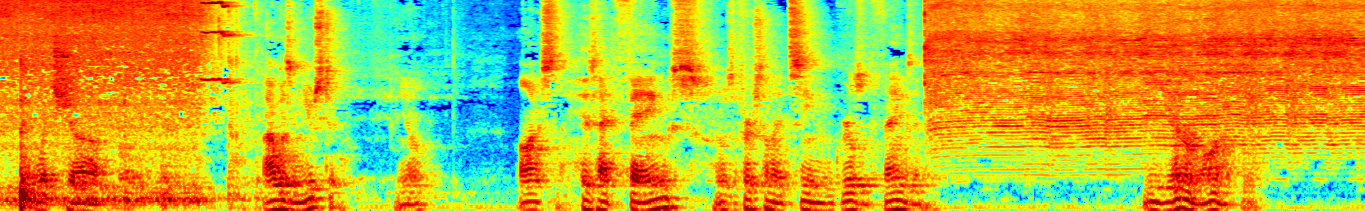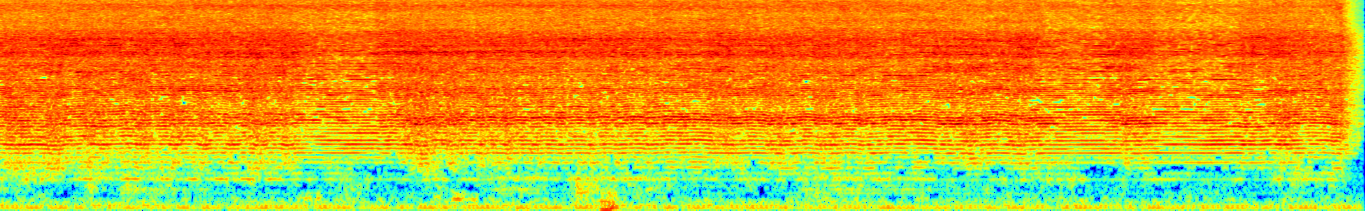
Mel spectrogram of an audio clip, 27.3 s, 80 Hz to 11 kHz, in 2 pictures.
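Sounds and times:
electric razor shaving: 0.0s - 2.2s, 9.3s - 27.2s
speech: 0.5s - 1.2s, 2.7s - 4.4s, 5.2s - 9.5s, 11.4s - 12.3s.

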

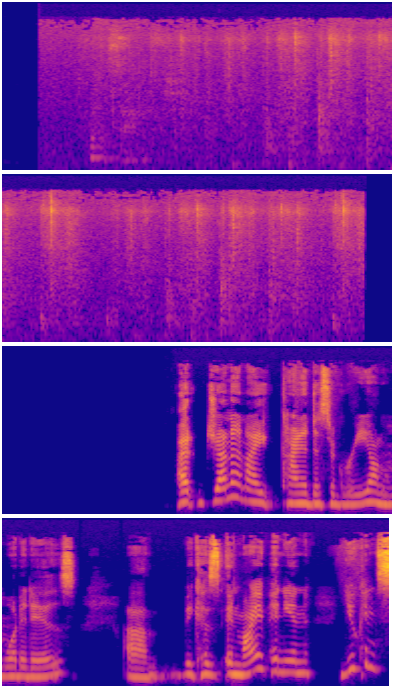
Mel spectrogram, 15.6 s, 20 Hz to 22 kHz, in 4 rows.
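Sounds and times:
running footsteps on a hard floor in a hallway: 1.5s - 7.5s
speech: 9.6s - 15.5s.

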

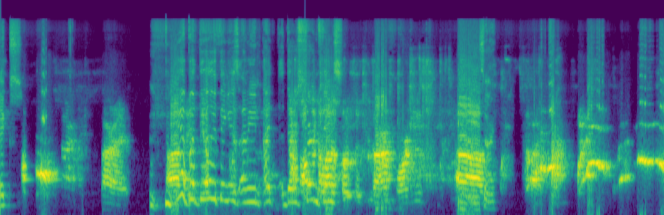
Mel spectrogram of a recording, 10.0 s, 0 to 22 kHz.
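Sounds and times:
speech: 0.0s - 0.5s, 1.5s - 8.9s
puppy barking and yelping: 8.0s - 9.9s.

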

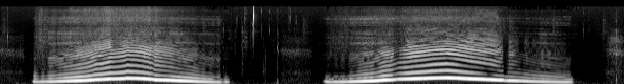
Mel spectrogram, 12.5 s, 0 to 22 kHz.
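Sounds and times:
speech: 0.6s - 1.3s
voice humming siren-like glissandi through a straw as a vocal exercise: 0.6s - 4.6s, 6.5s - 11.5s.

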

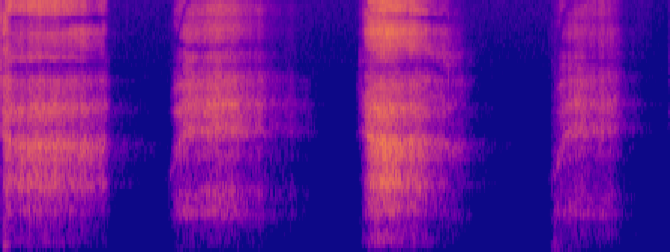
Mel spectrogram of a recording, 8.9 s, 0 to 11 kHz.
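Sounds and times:
slow deliberate inhale and exhale breaths: 0.1s - 4.2s, 4.8s - 6.6s, 7.4s - 8.6s.

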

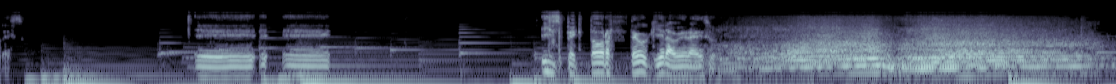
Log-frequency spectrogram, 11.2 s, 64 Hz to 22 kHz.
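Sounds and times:
speech: 0.1s - 0.4s, 1.9s - 3.5s, 5.4s - 7.6s
several motorcycle engines revving: 7.2s - 11.0s.

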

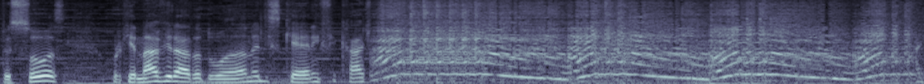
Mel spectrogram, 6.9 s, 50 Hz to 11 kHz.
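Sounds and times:
speech: 0.0s - 3.1s
motorcycle engines revving hard: 2.8s - 6.9s.

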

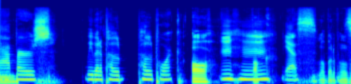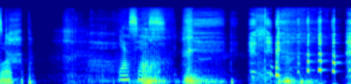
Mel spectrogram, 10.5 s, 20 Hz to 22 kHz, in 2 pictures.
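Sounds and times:
speech: 0.2s - 6.4s, 7.0s - 8.2s, 9.0s - 9.9s
heavy noisy breathing: 6.0s - 9.7s
laughter: 8.0s - 10.5s.

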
